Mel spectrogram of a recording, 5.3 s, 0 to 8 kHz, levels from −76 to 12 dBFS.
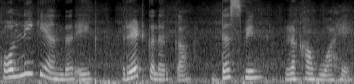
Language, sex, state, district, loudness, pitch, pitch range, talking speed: Hindi, female, Madhya Pradesh, Dhar, -17 LUFS, 200 Hz, 180-250 Hz, 125 wpm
